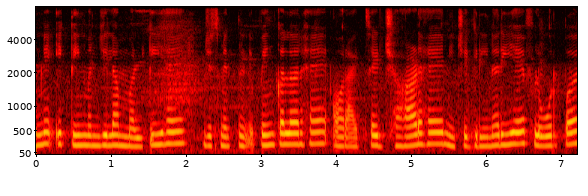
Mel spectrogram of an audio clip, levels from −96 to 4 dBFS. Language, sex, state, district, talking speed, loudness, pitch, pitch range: Hindi, female, Jharkhand, Jamtara, 175 wpm, -36 LUFS, 205 Hz, 195-225 Hz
